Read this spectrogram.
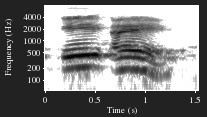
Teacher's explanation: कंठ और ताल जब दोनों मिल जाते हैं तो उससे ए आए, मतलब कि कंठ से भी बोला जा रहा है और ताल से भी बोला जा रहा है, ए आए, हल्का जोर यहाँ भी लगेगा और हल्का जोर ताल में लगेगा, है ना?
